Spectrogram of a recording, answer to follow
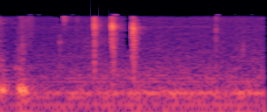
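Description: Dry cat food kibble clicking in a bowl: about five light, sharp clicks in the first second, then only a faint low hum.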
